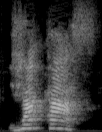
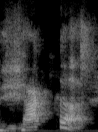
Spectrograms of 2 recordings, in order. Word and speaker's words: jacá: Jacás. Jaca, professora, jaca? Jaca, eu sei o que é, professora. Jaca é uma fruta, é um fruto ali, ó. Pois é, mas tem jacá. Jacá são aqueles cestos, sabe?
